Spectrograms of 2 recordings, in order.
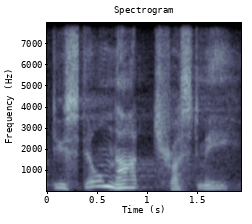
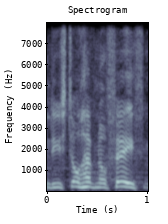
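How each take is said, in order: First: A touch of tender reassurance; gentle. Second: Needling. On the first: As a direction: ask it gently, as a caring friend. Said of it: "here's what I understand Jesus to be saying". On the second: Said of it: "we hear Jesus just kinda needling them". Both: Shown as a demonstration.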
